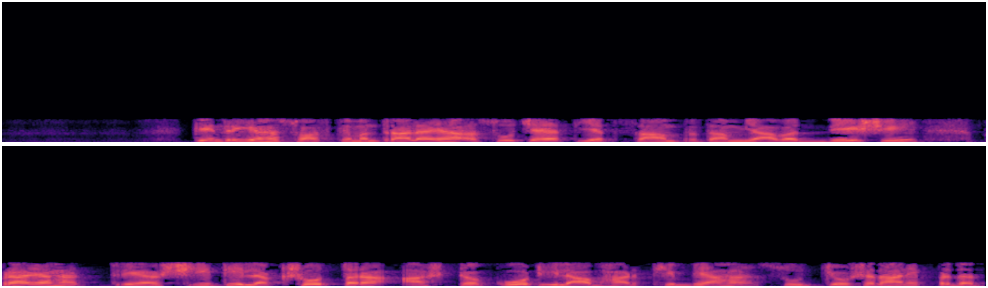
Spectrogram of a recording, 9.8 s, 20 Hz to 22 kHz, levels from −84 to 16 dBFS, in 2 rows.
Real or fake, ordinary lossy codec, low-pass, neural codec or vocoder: real; none; 3.6 kHz; none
